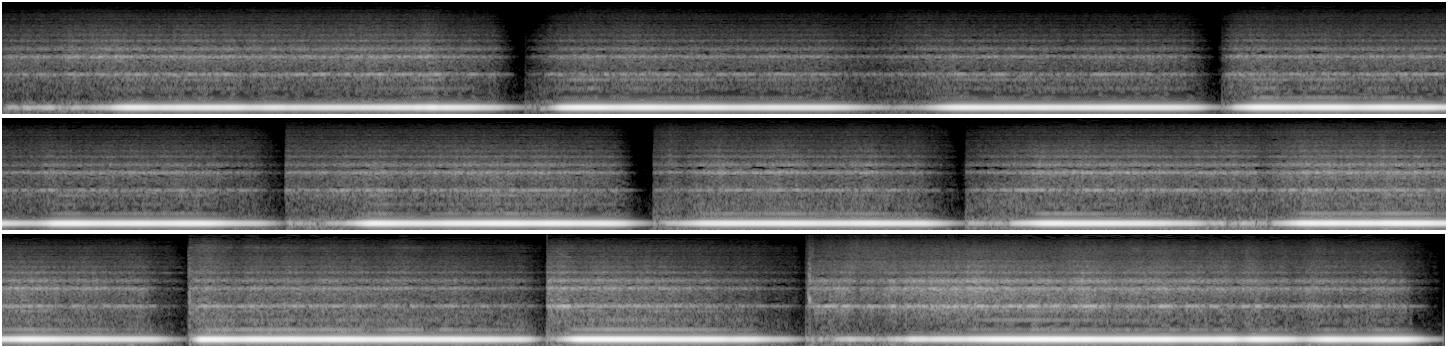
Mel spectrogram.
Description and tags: Jones Natural SomeWater
The sound of blowing on one of the "Jones Naturals" bottles, about a fourth full of water.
